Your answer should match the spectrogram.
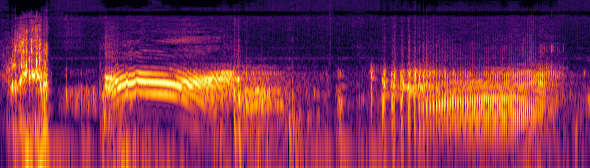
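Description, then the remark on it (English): A male humpback whale sings for a mate in long, sweeping moans and swooping tonal calls, with a brief low grunt and a rising, pulsing wail, loud and resonant, no voices present. “Humpback whale singing his heart out for a mate.”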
